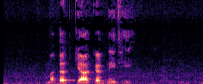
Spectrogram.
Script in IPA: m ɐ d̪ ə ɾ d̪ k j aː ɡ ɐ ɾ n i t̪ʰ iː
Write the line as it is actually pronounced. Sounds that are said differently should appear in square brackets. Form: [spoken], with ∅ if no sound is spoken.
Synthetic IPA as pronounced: m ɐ d̪ ə [∅] d̪ k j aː [k] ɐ ɾ n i t̪ʰ iː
